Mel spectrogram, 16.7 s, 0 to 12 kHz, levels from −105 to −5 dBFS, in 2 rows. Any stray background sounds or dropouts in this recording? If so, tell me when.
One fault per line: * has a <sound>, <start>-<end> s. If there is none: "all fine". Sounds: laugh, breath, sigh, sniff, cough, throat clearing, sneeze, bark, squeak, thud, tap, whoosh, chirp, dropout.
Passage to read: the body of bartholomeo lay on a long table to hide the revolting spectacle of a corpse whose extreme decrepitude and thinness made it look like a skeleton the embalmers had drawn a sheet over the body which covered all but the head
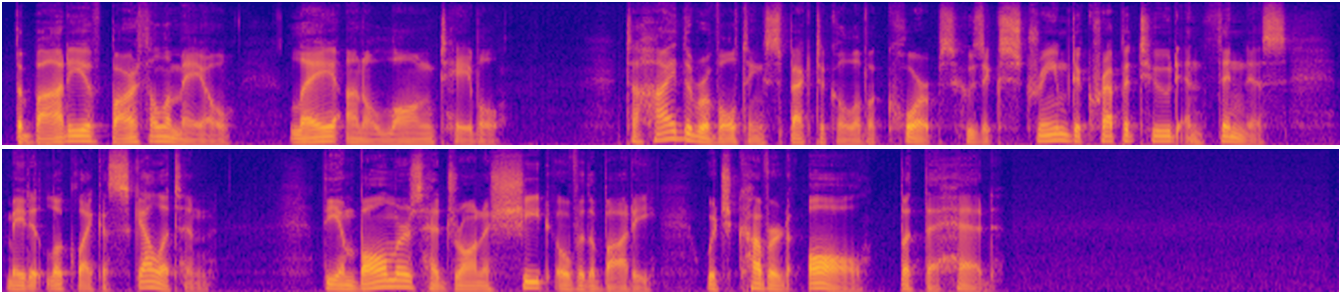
all fine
